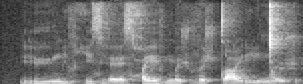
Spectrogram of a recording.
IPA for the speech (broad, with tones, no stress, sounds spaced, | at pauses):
r yː˦˥ m i˦˥ v h i˦˥ z ɦ ɛː˨˩˦ z ħ eː˦˥ v m œ˥˧ ʃ v œ˦˥ ʃ tˤ eː˧˩ ɾ iː˥˧ ŋ͡ǀ œ˨˩˦ ʂ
